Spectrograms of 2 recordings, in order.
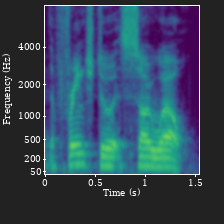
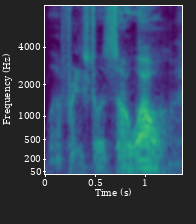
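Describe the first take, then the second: First: Said in the usual way. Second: Breathy whispered "so well". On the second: Shown as a demonstration. [name] whispering his love of French pastry. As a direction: whisper it like a secret. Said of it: "repeat in whisper".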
